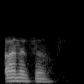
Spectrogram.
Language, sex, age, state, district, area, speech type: Kashmiri, male, 18-30, Jammu and Kashmir, Bandipora, rural, conversation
